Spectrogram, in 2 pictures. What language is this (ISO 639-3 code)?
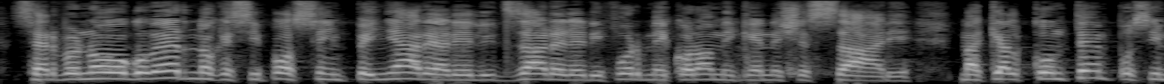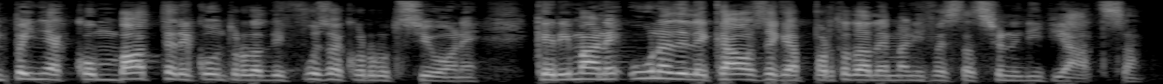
ita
